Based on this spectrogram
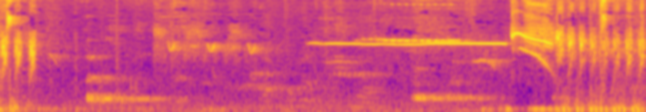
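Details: Common iora lure call, tested in a house-side garden: soft low chatter, then a long flat whistle of over a second ending in a steep downward slur, followed by a buzzy burst.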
